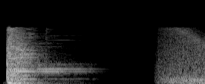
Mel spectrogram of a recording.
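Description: A single metallic clang sound effect with a ringing tail that dies away within about a second, the closing hit of an animated logo intro. After a short silence a new sound fades in near the end with a falling, whoosh-like sweep.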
